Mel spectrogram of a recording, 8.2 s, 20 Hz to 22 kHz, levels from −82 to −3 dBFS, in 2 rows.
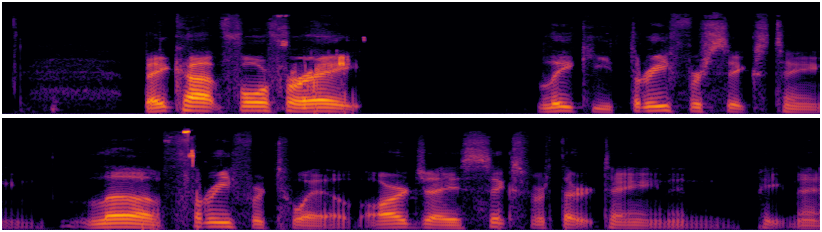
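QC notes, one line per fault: throughout, MP2 compression: the speech sounds dull and plainly gurgling, with a granular roughness. This is likely MPEG Layer II coding at a low rate, around 80 kbps. Too few bits leave the upper sub-bands switched off or flickering, and the surviving bands are coarsely quantised. On a spectrogram the top end stops at a ragged ceiling with rectangular gaps blinking in and out. The waveform shows no sign of it.
1.35–1.82 s and 4.79–5.07 s (the second just after "three for sixteen", before "for twelve"), DAB burbling: burbling blips of noise sit over the speech. Bit errors at a small fraction of a percent have slipped past error correction into the MP2 data, so wrong samples put short blips of noise in single sub-bands and wrong scale factors make sub-bands jump in level for up to a frame. On a spectrogram this shows as isolated bright horizontal tiles, each one band tall and at most one frame wide, scattered across the stretch. 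The waveform shows small irregular bumps.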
